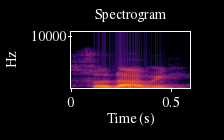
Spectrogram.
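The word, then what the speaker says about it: tsunami: next question हमारे पास है, what is द सुनामी, यानी कि आप इसको जो है इसके अंदर टी साइलेंट होता है तो आपने इसको पढ़ना है सुनामी, यानी कि सुनामी किसे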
